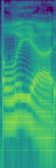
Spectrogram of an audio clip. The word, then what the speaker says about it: aliyah: So, he can't do AIA or however you say it. Aaliyah. Yeah, Aaliyah. Thank you. Aaliyah. I can never pronounce that What you got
